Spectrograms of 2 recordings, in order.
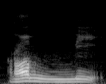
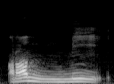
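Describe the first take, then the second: Both takes have the same delivery.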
